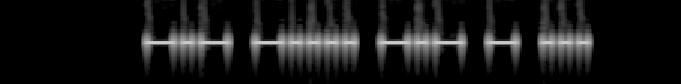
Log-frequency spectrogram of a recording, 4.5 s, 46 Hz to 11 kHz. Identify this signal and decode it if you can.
Morse code, heard as a keyed tone, about 20 wpm, 700 Hz. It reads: K6KTS
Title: USA Call Signs - 5 Characters - Repeated 2x - 20wpm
